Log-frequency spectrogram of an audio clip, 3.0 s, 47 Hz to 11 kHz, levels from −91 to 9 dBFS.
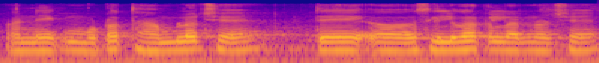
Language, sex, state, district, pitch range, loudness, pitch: Gujarati, male, Gujarat, Gandhinagar, 145-155 Hz, -15 LUFS, 145 Hz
